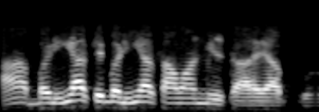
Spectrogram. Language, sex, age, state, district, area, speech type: Hindi, male, 60+, Uttar Pradesh, Prayagraj, rural, conversation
